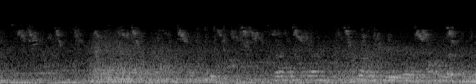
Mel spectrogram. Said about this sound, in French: Plus le cuicui des oiseaux.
